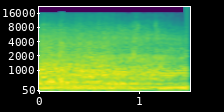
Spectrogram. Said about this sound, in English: So just behind us is the start-finish straight. The cars are going flat out.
